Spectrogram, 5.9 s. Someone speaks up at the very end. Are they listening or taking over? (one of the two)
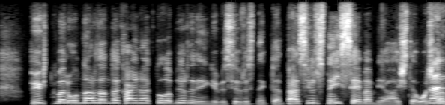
taking over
